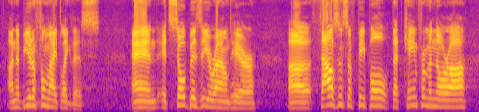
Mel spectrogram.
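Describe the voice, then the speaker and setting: The recording has a dry, close sound with no echo, and a man speaks at a moderate pace. His high voice has a bright, sharp tone and ordinary pitch variation. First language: Yiddish. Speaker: rabbi and event host. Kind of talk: live event interview.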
